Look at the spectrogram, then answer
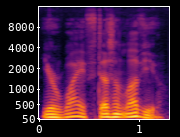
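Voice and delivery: usual speaking voice

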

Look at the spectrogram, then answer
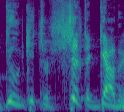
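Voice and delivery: mock angry cop. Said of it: "He got mad".

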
